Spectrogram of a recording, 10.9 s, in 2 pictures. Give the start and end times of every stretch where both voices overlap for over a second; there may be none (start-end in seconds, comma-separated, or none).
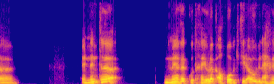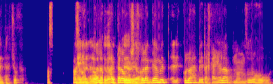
7.0-8.5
